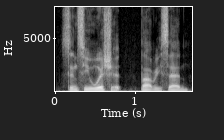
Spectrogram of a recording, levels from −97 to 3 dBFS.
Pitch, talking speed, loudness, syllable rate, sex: 100 Hz, 210 wpm, -18 LUFS, 6.0 syllables/s, male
